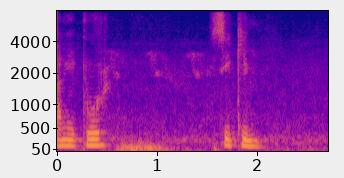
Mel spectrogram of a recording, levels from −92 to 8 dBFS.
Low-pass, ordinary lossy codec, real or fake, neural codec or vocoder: none; none; fake; codec, 16 kHz, 4 kbps, FreqCodec, smaller model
